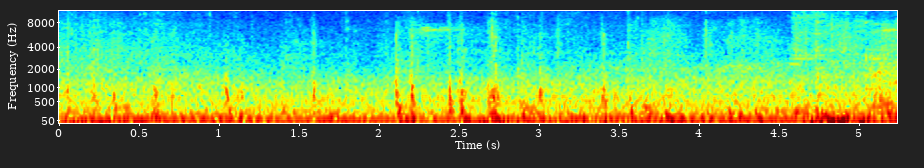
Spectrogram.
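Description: Horse hooves clip-clop steadily as a rider travels in the video game Assassin's Creed Valhalla, a rhythmic series of close, distinct hoofbeats over a low ambient bed, picking up slightly toward the end.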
